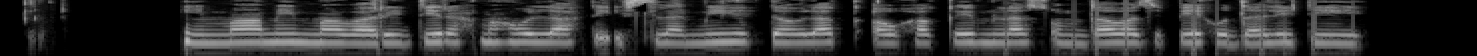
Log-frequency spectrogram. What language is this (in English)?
Pashto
